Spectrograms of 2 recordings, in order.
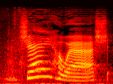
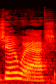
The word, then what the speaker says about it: Jehoash: Then, and I've left out some unnecessary details, then Jehoash, and Joash is the other way that's pronounced, and I'm going to go with that because it has fewer syllables.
